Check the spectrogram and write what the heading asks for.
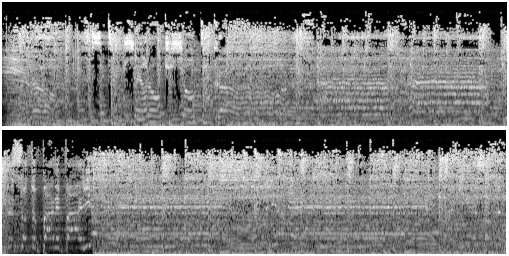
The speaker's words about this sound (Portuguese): Essa é uma das músicas que embala a torcida do Lyon, dizendo: quem não pula não é Lyon. Ah. É, é, um grito clássico que tem na, na Europa, não sei se muita gente acompanha.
